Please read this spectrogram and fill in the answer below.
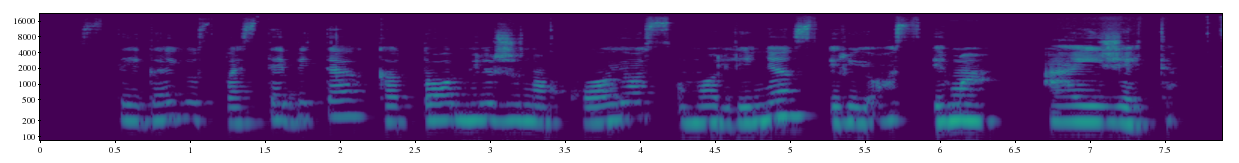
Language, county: Lithuanian, Šiauliai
